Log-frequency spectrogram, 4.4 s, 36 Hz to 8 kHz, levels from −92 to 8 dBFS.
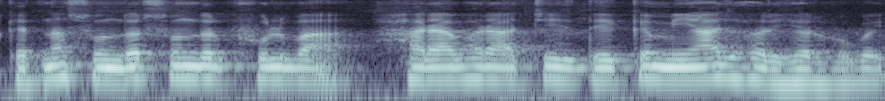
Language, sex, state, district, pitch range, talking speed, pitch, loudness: Bhojpuri, male, Bihar, Muzaffarpur, 105-115 Hz, 160 wpm, 110 Hz, -15 LUFS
